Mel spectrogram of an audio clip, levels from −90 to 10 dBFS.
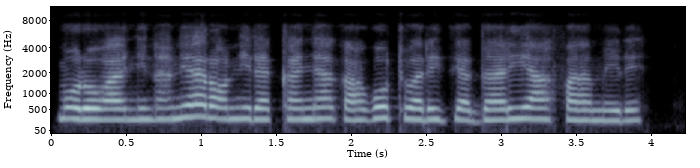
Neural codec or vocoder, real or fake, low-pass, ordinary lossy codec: codec, 16 kHz, 0.8 kbps, ZipCodec; fake; 7.2 kHz; Opus, 24 kbps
